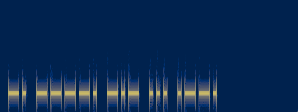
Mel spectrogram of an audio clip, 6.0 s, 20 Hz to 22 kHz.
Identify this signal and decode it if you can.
Morse code, heard as a keyed tone, about 20 wpm, 700 Hz. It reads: N9KSP
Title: Speed Racing - USA 1x3 Call Signs 17wpm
